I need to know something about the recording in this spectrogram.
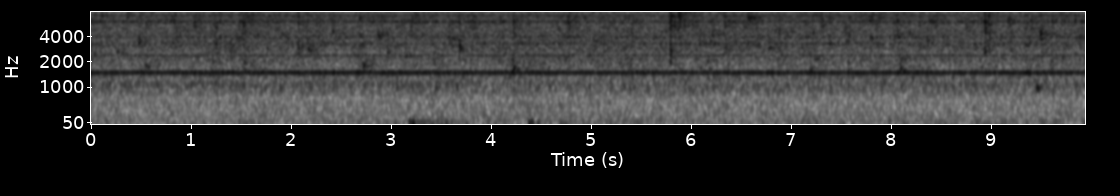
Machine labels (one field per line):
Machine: pump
